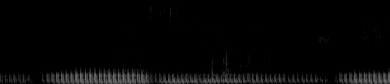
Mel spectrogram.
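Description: A Maine Coon cat gives a low, continuous purr, a buzzy rumble pulsing in long phrases. Brief dips mark the breaths between phrases, with faint rustling between them.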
